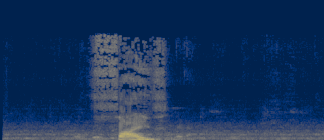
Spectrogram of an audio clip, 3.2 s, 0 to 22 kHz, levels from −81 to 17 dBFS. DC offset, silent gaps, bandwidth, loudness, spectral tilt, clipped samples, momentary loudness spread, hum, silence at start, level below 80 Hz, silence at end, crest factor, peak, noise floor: under 0.1%; none; 17 kHz; -17 LUFS; -5.5 dB/octave; under 0.1%; 27 LU; none; 0.05 s; -52 dBFS; 0.4 s; 22 dB; 0 dBFS; -41 dBFS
